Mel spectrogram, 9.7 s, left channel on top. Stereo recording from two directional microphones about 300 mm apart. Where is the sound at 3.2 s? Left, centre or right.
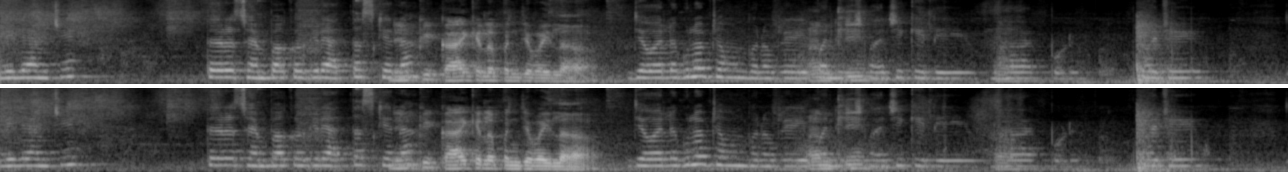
Centre.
